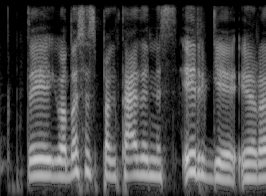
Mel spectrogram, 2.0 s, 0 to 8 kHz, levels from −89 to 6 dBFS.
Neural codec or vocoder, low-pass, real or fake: none; 7.2 kHz; real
